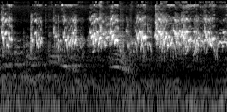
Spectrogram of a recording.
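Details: ['Budgerigar said to look happy, with jumbled chirps and rasping warbles in quick overlapping bursts.']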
